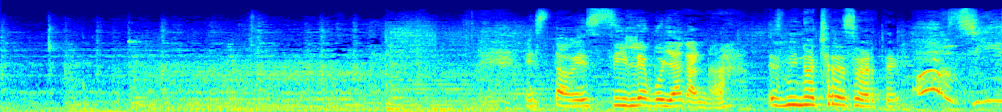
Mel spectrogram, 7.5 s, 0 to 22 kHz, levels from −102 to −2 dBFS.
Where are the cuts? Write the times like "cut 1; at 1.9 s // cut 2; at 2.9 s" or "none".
cut 1; at 2.0 s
